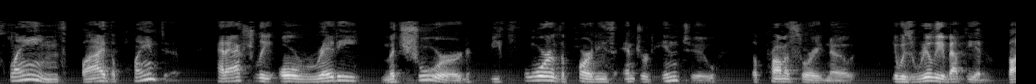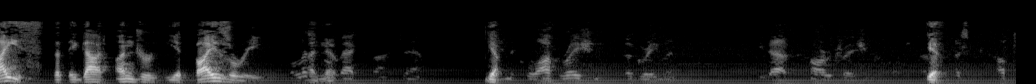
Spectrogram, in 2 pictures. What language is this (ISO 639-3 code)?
eng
